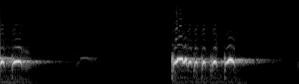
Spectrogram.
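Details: Indonesian local zebra dove used as a prompting song: the end of one soft coo phrase, then a rippling run of four or five mellow cooing notes with a fading tail.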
